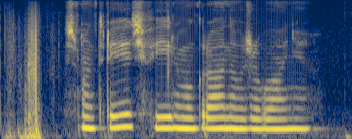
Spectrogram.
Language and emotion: Russian, neutral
